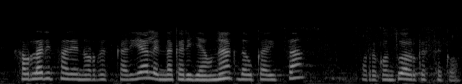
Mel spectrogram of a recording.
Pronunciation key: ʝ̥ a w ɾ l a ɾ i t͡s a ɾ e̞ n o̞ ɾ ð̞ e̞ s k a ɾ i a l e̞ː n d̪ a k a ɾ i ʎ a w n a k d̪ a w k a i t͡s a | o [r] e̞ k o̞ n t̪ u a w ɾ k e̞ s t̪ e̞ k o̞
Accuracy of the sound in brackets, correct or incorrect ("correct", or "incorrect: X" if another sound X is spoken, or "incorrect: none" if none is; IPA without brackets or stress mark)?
correct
